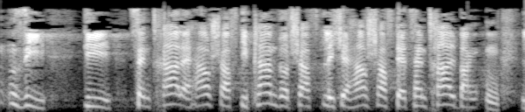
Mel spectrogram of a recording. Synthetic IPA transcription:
nn̩ziː | d̥iːt͡sɛntʁ̥aːləɦɛɐʃaft̚d̥iːpʰl̥aːnvɪɐtʃaftlɪçəɦɛɐʃaft̚d̥eːɐt͡sɛntʁ̥aːlbaŋkŋ̩l

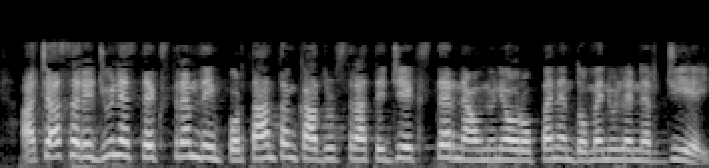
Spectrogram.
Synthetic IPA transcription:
a̰t͡ʃast̪əɾe̞d͡ʒiune̞je̞st̪e̞ːkst̪ɾe̞md̪e̞impo̞rt̪ant̪əɨŋkad̪ɾulst̪ɾat̪e̞d͡ʒijejekst̪e̞rneauniunije̞uɾo̞pe̞ne̞ɨnd̪o̞me̞njule̞ne̞rd͡ʒije̞j

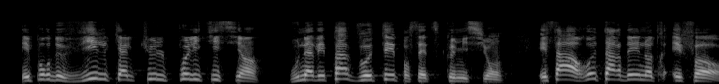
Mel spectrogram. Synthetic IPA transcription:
epuʁd̪əvilkʲalkʲylpɔlit̪isjɛ̃ | vunavepavɔt̪epuʁsɛt̪kɔmisjɔ̃ | esaːʁət̪aʁd̪enɔt̪χefɔːʁ

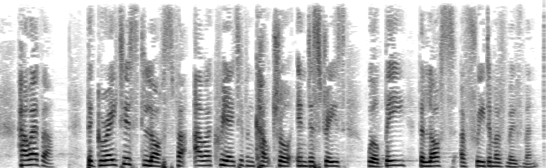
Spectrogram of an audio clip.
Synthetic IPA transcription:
haʊɛvə | ðəɡɹeɪtʰɪstlɒsfəɹʔaʊəkʰɹ̥ieɪtɪvə̃nkʰʌlˠt͡ʃəɹəlɪ̃ndəstɹ̥iz̥ | wɪlˠbi | ðəlɒsəv̥fɹiːdə̃məvmʉːvmə̃nt

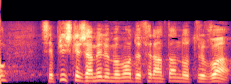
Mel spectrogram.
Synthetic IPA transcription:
k | sɛplyskəʒamɛləmɔmɑ̃d̪əfɛʁɑ̃t̪ɑ̃d̪ʁnɔt̪χəvwa

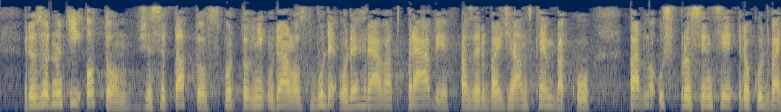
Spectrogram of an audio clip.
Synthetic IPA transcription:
ɾo̞zɦo̞dnuciːʔo̞t̪o̞mʒɛsɛt̪at̪o̞spo̞ɾt̪o̞vɲiːʔudaːlo̞st̪budɛʔo̞dɛɦɾaːvat̪pɾaːvjɛfʔazɛɾbajd͡ʒaːnskɛːmbaku | padlo̞ʔuʃfpɾo̞sɪnt͡sɪɾo̞kudva

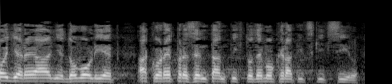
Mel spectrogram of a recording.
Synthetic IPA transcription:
ɔjɟɛɾɛaːlɲɛd̪ɔʋɔlɪɛp | ʔakɔɾɛpɾɛzɛnt̪ant̪ːiːxt̪ɔd̪ɛmɔkɾat̪it͡skiːxsiːl

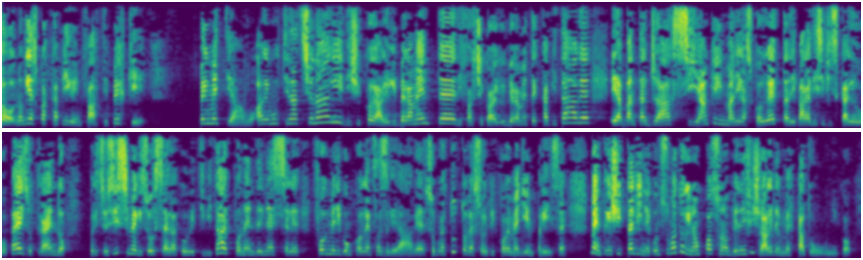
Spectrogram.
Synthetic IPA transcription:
ɔnonrːiɛskoakːapiːɾeiɱfat̪ːiperk̟e | pːermet̪ːjaːmoʔalːemult̪inat̪sːjonaːlid̪it͡ʃirkolaːɾelibeɾament̪ed̪ifart͡ʃikːolaːɾelibeɾament̪elkapit̪aːleːavːant̪ad͡ʒːarsiaŋk̟eimːanjɛːɾaskorːɛt̪ːad̪ejpaɾad̪iːsifiskaːliewɾopɛːisot̪ːɾaɛnd̪o | pɾet̪sjozisːimeɾisorsealːakorːet̪ːivit̪aepːonɛnd̪oinɛsːeɾeformed̪ikoŋkorːɛnsazɾeaːɾesopɾat̪ːut̪ːovɛrsolepikːolemɛːd̪jeimpɾeːzement̪ɾet͡ʃit̪ːad̪iːniekːonsumat̪oːɾinompɔsːonobenefit͡ʃaːɾed̪elmerkaːt̪ouːniko

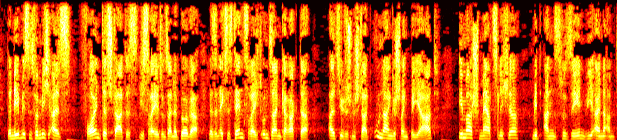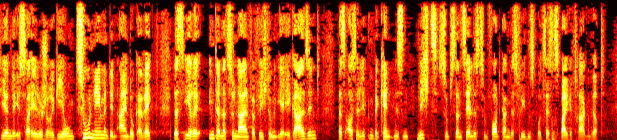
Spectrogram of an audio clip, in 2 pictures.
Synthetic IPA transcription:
d̥aneːbm̩ɪstɛsfyːɐmɪçalsfʁ̥ɔʏnt̚d̥ɛsʃtaːtəsʔisʁ̥aeːlsʊntz̥aɪnəbʏɐɡɐd̥eːɐzaɪnɛksɪstʰɛnt͡sʁɛçtʊntz̥aɪnənkʰaʁaktɐ | ʔalsjyːdɪʃn̩ʃtaːtʔʊnaɪnɡəʃʁ̥ɛŋkt̚b̥əjaːɐtʔɪmɐʃmɛɐt͡slɪçɐ | mɪtʔant͡suzeːənviːʔaɪnəʔa̰mtʰiːʁəndəʔisʁ̥aʔeːlɪʃəʁeɡiːʁʊŋt͡suːneːmənt̚d̥eːnʔa̰ɪndʁʊkɛɐvɛk̚td̥asʔiːʁ̞əʔɪntɐnat͡sjonaːlənfɛɐflɪçtʊŋənʔiːɐʔeɡaːlzɪnt | d̥asʔa̰ʊsɐlɪpm̩bəkʰɛntnɪsn̩nɪçt͡sz̥ʊpstant͡sjɛləst͡sʊmfɔɐt̚ɡ̥aŋdɛsfʁ̥iːdn̩spʁ̥ot͡sɛsəsb̥aɪɡətʁ̥a̰ːɡŋ̩vɪɐt

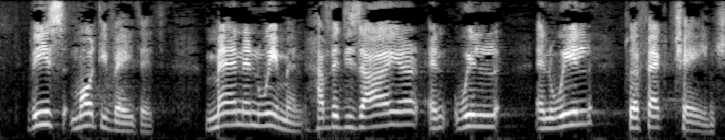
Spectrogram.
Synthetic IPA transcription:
ðismot̪ivejted̪ | mɛ̃nɛ̃nwĩmɛ̃nhævðəd̪izajəɹwil | ɛ̃nwil | t̪ʰuɛfɛkt̚t͡ʃẽjnd͡ʒ

